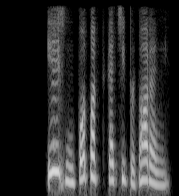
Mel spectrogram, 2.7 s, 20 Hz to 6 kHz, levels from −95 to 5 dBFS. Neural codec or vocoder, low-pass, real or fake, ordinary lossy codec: codec, 16 kHz, 0.5 kbps, FreqCodec, larger model; 5.4 kHz; fake; MP3, 48 kbps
